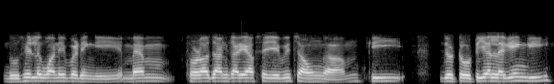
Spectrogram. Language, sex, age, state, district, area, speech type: Hindi, male, 45-60, Uttar Pradesh, Lucknow, rural, conversation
